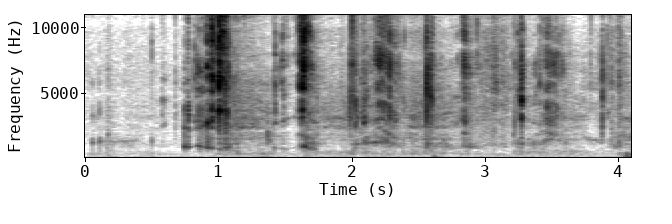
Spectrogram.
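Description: A person chewing crisp plain potato chips, with irregular crunches starting just under a second in.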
